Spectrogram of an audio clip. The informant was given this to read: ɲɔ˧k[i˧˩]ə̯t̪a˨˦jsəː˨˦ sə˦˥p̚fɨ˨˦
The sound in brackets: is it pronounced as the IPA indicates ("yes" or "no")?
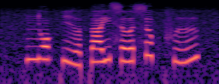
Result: yes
